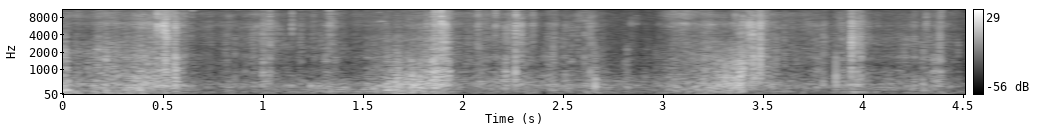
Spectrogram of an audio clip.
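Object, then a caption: Pile of crumbled gym chalk chunks. Both hands scoop, squeeze and crush a dry heap of crumbled pale green-white gym chalk chunks with their fingertips. Dry, crisp crunching and bright crackling come in swelling bursts, with little low end. The pieces grind and break apart between the fingers.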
